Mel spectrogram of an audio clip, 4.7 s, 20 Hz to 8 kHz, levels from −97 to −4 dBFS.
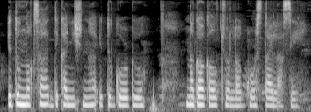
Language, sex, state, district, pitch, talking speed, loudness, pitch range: Nagamese, female, Nagaland, Kohima, 210 Hz, 155 wpm, -18 LUFS, 200-220 Hz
